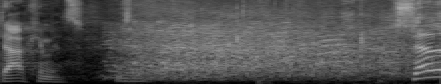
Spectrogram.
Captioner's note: laughter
